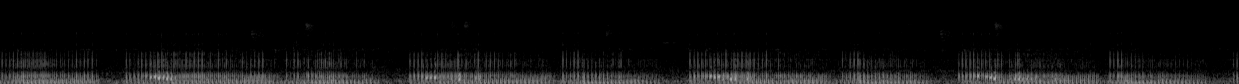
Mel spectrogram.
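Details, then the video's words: Purring domestic cats, a ginger male and a female kept as indoor pets, in a steady low rumble broken into breath cycles roughly every two and a half seconds, with brief quiet gaps between inhale and exhale. "5 MINS PURRING CATS"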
